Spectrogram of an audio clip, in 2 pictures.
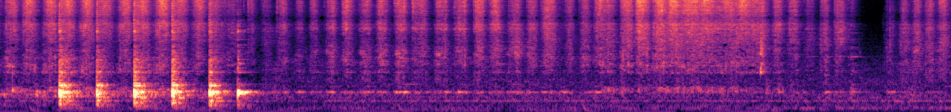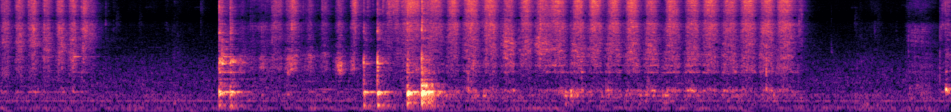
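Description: Sandpaper wet with diluted dishwashing liquid rubbed rapidly back and forth on the base of a steel milk pan, scouring off burnt-on black stains. There are a few sharp knocks in the first couple of seconds. The scrubbing stops for a couple of seconds about halfway through and again near the end.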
